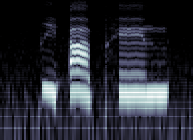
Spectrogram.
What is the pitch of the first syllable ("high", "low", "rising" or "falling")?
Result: high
